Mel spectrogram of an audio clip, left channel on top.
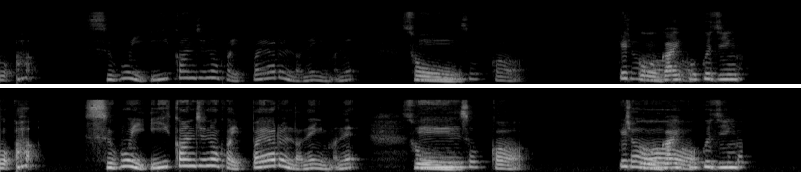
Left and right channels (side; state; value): left; quieter; 11.6 dB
